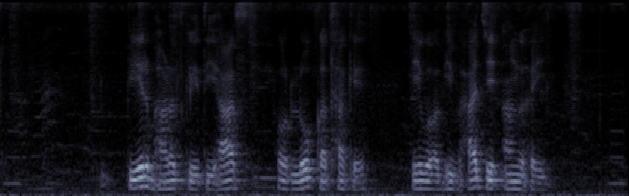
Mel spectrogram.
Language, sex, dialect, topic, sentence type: Magahi, male, Southern, agriculture, statement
